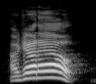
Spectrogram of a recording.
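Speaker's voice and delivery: high, loud cry of escape; triumphant shout. Pretend. Celebrates escaping.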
